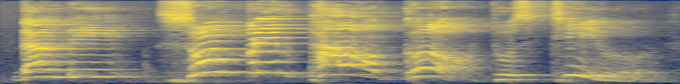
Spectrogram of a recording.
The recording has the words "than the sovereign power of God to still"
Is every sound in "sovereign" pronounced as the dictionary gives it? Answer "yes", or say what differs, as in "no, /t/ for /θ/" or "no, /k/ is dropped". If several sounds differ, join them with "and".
no, /p/ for /v/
